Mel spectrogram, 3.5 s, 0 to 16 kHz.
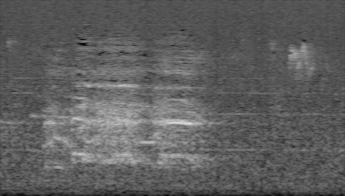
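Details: White-vented myna recorded in Ubon Ratchathani, Thailand, on 9 March 2022: a harsh, rasping burst of stacked notes lasting about a second and a half, rising in loudness, then fading, with a faint high note afterward.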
